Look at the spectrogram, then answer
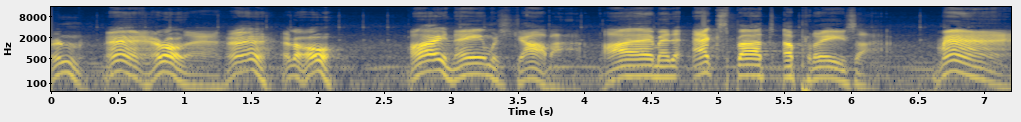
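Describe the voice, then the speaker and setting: This man puts on a character voice at a fairly slow pace. Background noise is clearly heard. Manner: dithering, pompous.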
